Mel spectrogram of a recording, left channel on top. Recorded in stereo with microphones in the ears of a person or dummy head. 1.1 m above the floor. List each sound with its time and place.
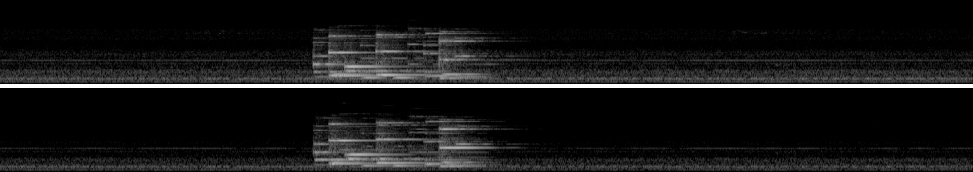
3.1 s a ringtone: 45° left (ahead or behind), 1.4 m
